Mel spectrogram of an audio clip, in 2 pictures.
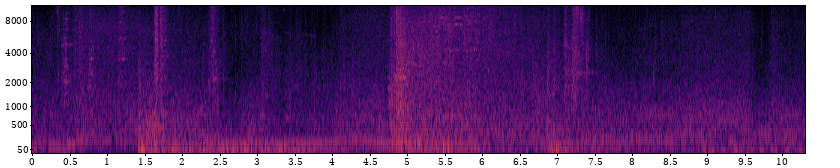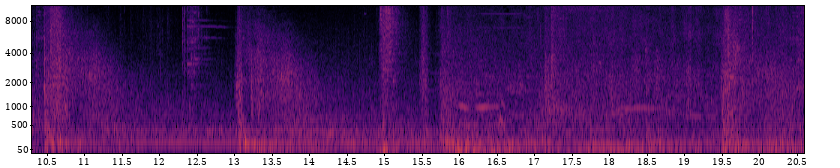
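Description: Explosions boom loudly several times.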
